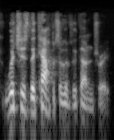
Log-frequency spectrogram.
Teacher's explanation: So there you've got your falling intonation, particularly for that second clause, which is the capital of the country.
